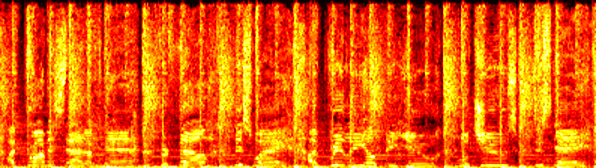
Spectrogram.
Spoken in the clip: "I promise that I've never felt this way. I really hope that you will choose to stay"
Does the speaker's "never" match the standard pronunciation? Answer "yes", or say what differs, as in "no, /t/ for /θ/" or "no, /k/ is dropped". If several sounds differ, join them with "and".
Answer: no, /b/ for /v/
